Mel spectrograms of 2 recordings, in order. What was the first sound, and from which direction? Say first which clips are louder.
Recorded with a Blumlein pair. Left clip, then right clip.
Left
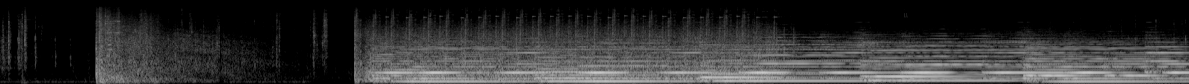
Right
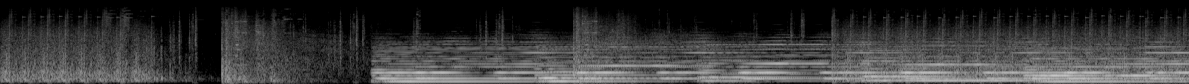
A piano: even; 5° left.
